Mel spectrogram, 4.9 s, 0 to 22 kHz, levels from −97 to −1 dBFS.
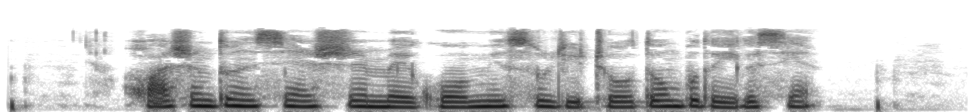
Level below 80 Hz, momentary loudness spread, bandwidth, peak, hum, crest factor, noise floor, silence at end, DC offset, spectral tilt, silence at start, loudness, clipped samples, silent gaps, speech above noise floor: -58 dBFS; 10 LU; 7.6 kHz; -4 dBFS; none; 14 dB; -58 dBFS; 0.8 s; under 0.1%; -6.5 dB/octave; 0.65 s; -17 LUFS; under 0.1%; none; 42 dB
